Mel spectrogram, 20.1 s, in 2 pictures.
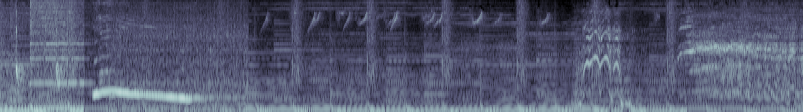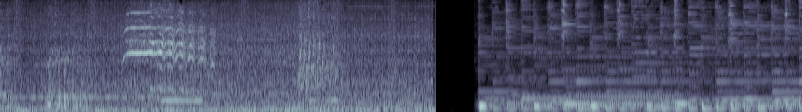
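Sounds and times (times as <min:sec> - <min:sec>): background music with steady beat: 0:00.0 - 0:11.5
horse whinnying: 0:07.2 - 0:11.0, 0:11.6 - 0:12.8.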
